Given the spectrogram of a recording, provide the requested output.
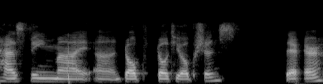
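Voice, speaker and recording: He is a man who speaks with a Chinese accent. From China. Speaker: product manager. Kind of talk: interview.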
